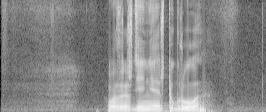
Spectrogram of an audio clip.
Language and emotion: Russian, neutral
